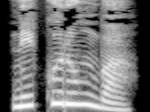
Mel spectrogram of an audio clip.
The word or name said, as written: ನಿಕುರುಂಬ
